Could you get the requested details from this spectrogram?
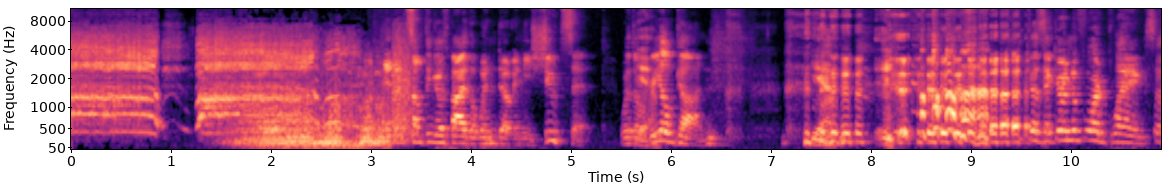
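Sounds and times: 
man screaming loudly: 0.0 - 2.9
speech: 2.9 - 10.8
laughter: 7.2 - 9.7.

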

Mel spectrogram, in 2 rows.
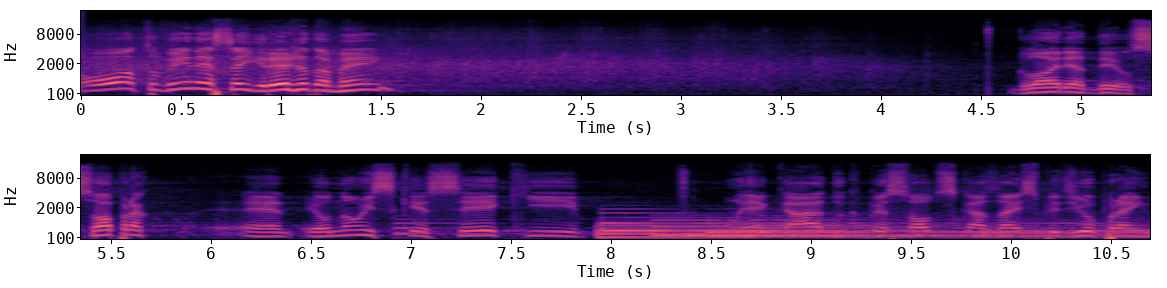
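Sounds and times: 
audience applauding: 0.0 - 4.1
speech: 0.1 - 1.7, 4.7 - 10.6.

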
